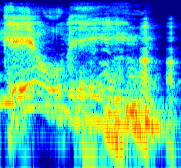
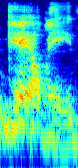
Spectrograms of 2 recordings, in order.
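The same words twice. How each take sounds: First: It imitates the woman in Aliens Four. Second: It is said in a put-on bulldog voice.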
